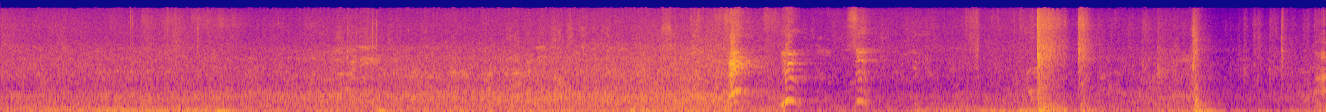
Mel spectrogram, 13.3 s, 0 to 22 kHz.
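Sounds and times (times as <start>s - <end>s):
steady crowd murmur in a bullring: 0.0s - 13.2s
scattered shouts: 7.2s - 8.9s
bull bursting through pen gate with sharp bangs and thuds: 10.3s - 11.2s.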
